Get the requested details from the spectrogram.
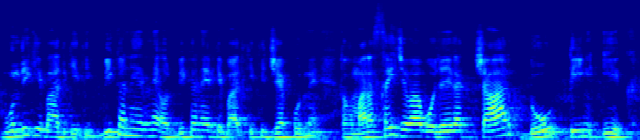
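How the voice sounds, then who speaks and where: A man teaching as an exam coach, talking quickly and firing questions at his students that he answers himself. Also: on the high side, lively intonation, a little mellow. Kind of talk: exam paper solution lesson. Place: coaching class recording.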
